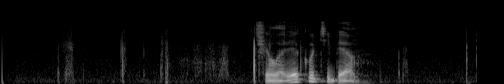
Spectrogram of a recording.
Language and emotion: Russian, neutral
